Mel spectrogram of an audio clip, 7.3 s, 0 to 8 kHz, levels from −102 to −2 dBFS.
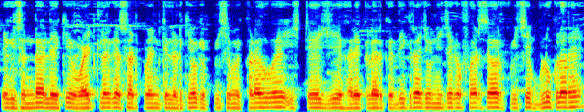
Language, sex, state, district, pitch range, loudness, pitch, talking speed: Hindi, male, Chhattisgarh, Raipur, 115-125 Hz, -16 LUFS, 120 Hz, 270 wpm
